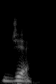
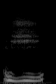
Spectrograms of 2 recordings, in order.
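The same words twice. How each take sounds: First: The j sound is strong and firm. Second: The j sound is light and weak. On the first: The speaker calls it right. "the jim is is a strong letter" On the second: The speaker calls it wrong. "they pronounce it uh, a bit lighter"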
